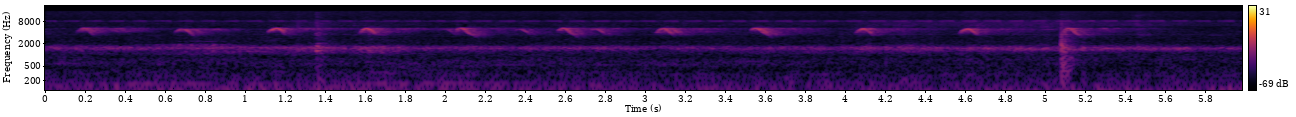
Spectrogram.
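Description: A bird calling, a steady series of short falling chirps, about two a second, that stops about five and a half seconds in. A single sharp click sounds just after five seconds.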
